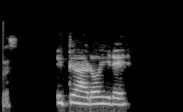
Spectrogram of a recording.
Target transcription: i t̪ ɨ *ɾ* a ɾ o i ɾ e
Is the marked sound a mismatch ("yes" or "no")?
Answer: yes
